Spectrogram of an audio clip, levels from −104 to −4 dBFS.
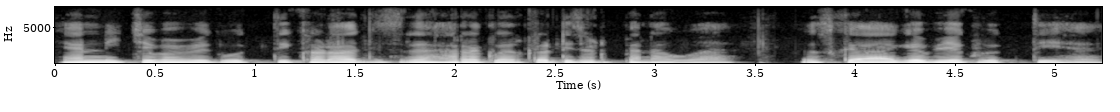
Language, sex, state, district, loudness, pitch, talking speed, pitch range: Hindi, male, Jharkhand, Palamu, -15 LUFS, 145 Hz, 265 wpm, 130-145 Hz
